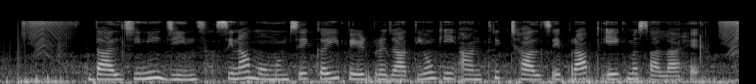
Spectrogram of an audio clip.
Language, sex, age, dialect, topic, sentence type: Hindi, female, 25-30, Hindustani Malvi Khadi Boli, agriculture, statement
